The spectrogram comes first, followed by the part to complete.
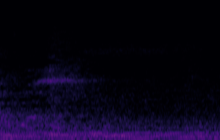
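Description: A pause in an opera performance: the tail of a loud orchestral chord dies away, leaving low hum and hiss from the old reel-to-reel tape.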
